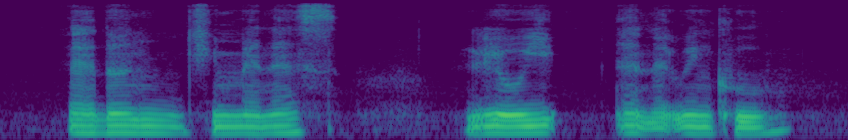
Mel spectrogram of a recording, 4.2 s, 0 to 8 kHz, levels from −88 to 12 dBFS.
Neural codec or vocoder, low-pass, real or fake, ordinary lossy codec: vocoder, 44.1 kHz, 128 mel bands, Pupu-Vocoder; 7.2 kHz; fake; none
